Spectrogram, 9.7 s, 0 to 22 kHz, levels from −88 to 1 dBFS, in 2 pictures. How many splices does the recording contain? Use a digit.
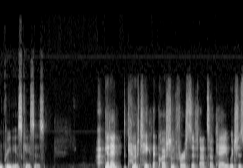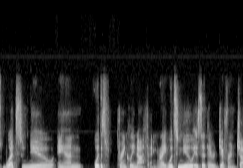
3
